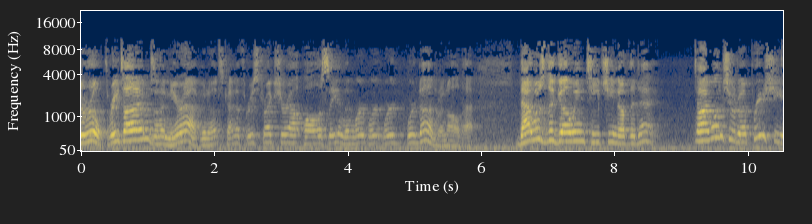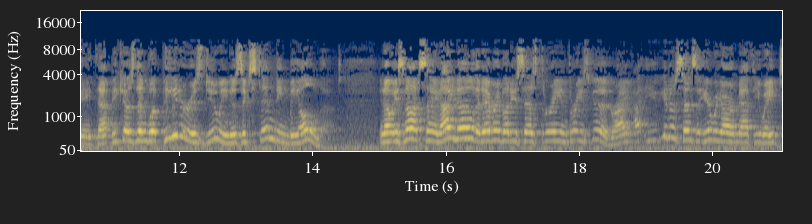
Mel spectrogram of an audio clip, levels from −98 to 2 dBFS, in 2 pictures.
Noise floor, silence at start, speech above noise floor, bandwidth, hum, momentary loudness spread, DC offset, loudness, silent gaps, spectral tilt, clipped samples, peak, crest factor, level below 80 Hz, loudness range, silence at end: -43 dBFS; 0 s; 22 dB; 10.5 kHz; none; 15 LU; under 0.1%; -20 LUFS; none; -2.5 dB/octave; under 0.1%; -2 dBFS; 20 dB; -46 dBFS; 8 LU; 0 s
